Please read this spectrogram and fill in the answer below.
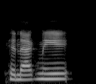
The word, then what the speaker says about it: Konecny: I don't know how to say his name. – Konecny. – Travis Konecny, ex-Nolan Patrick.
